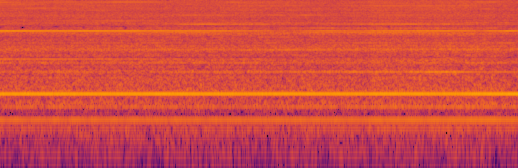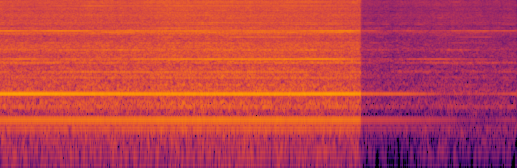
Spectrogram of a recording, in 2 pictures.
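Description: CNC router spindle turning a large Amana carbide surfacing bit as it planes mesquite and epoxy: a steady high whine over a broad hiss of cutting and dust extraction. About nine seconds in it drops abruptly to a faint hum.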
